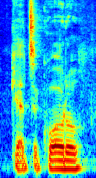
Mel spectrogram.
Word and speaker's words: Quetzalcoatl: Quetzalcoatl.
